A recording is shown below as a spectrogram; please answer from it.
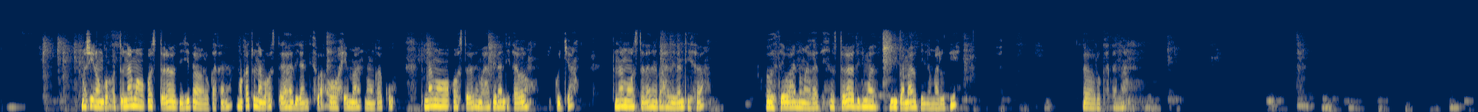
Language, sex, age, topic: Oshiwambo, female, 25-35, finance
